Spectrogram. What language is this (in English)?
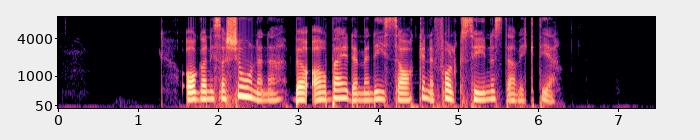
Norwegian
